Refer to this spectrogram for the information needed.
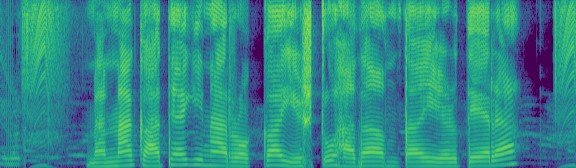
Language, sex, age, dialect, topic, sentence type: Kannada, female, 36-40, Central, banking, question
